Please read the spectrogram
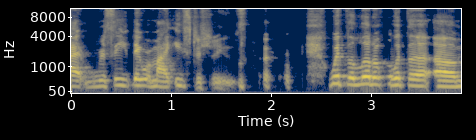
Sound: laughs

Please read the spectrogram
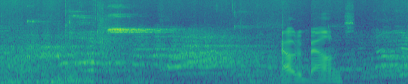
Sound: whistle blows

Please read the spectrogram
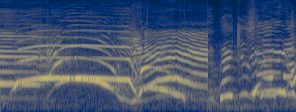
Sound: both scream

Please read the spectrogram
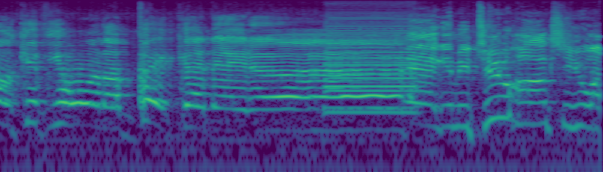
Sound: car honks one time

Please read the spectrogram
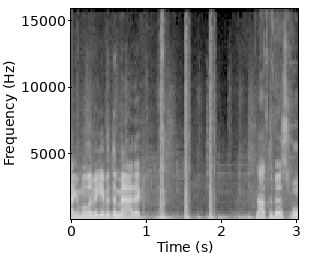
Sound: blade grates

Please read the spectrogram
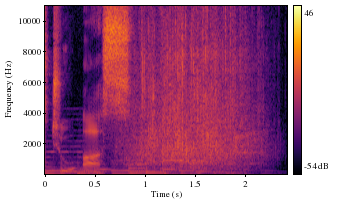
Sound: crowd cheering

